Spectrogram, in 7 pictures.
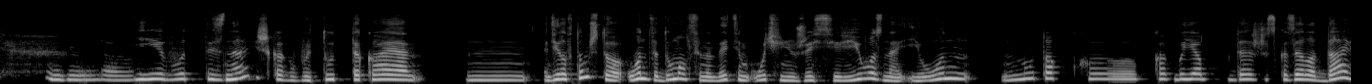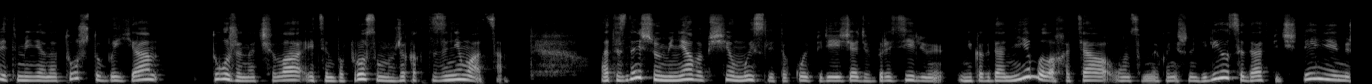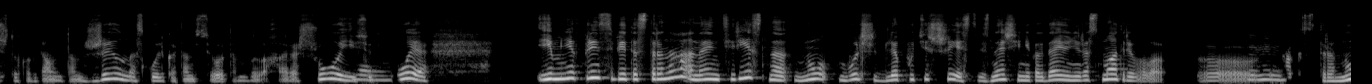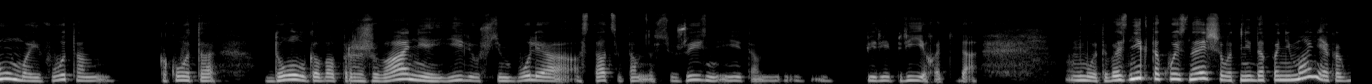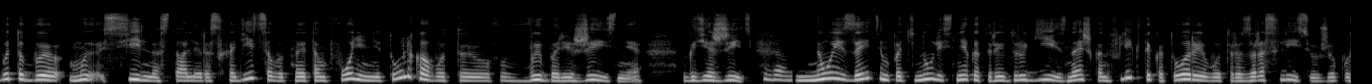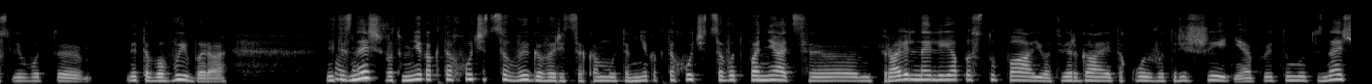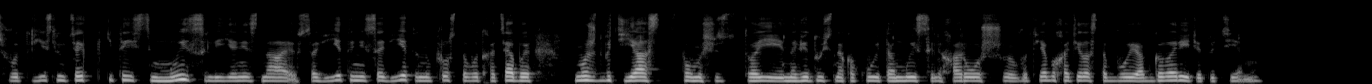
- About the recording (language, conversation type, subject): Russian, advice, Как понять, совместимы ли мы с партнёром, если у нас разные жизненные приоритеты?
- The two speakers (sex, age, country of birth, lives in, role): female, 30-34, Kazakhstan, Germany, advisor; female, 40-44, Russia, Italy, user
- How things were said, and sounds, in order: other background noise; tapping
